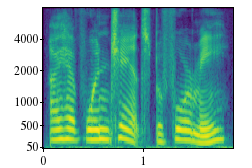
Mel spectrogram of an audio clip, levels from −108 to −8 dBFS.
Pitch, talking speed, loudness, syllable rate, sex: 200 Hz, 190 wpm, -14 LUFS, 5.8 syllables/s, female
